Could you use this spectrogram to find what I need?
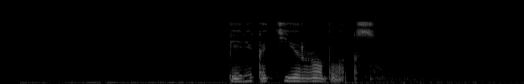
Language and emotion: Russian, neutral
